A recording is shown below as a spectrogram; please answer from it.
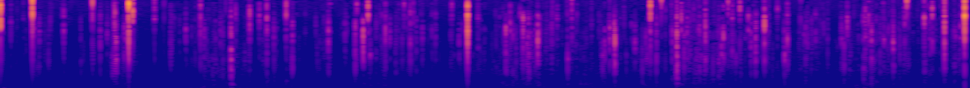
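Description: A hand-sized bundle of pink and red plastic bubble wrap with hollow, air-filled bubbles is held in both hands and squeezed with the fingertips. It gives a rapid, irregular series of sharp, bright pops over steady crinkling, each snap dying away almost instantly.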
